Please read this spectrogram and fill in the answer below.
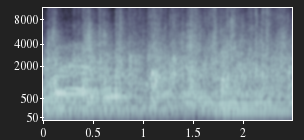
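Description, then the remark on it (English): An audience claps together in a steady, dense burst of applause, with scattered voices murmuring underneath and a few higher tones ringing through the crowd noise. “You don't have to clap.”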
